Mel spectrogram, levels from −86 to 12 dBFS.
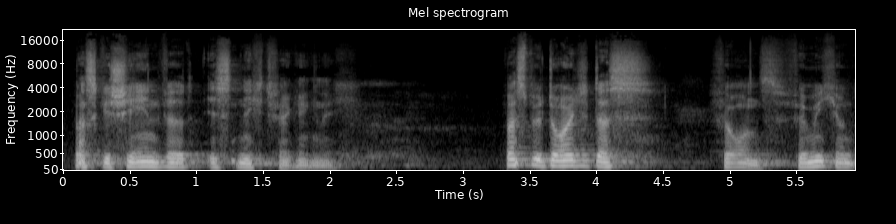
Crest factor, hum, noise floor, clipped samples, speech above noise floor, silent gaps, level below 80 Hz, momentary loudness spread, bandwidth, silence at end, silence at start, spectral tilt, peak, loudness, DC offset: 18 dB; none; -63 dBFS; under 0.1%; 41 dB; none; -62 dBFS; 13 LU; 16.5 kHz; 0 s; 0.1 s; -5.5 dB/octave; -6 dBFS; -22 LUFS; under 0.1%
